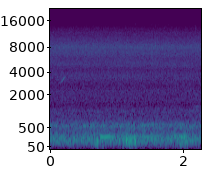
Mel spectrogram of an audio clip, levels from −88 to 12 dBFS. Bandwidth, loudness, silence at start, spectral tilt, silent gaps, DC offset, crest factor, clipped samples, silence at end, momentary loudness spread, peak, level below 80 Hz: 18 kHz; -45 LUFS; 0 s; -5 dB/octave; none; under 0.1%; 18 dB; under 0.1%; 0 s; 5 LU; -28 dBFS; -70 dBFS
